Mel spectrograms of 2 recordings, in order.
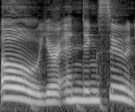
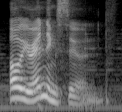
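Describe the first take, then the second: First: It is said with a French rhythm. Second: It is said with a plain rhythm.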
